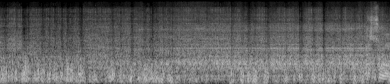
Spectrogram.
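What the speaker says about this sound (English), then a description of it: "Compressor started on that one." An air conditioner's outdoor compressor unit running after starting up, a steady loud mechanical hum and whir with a dense buzzing tone, close by and unbroken throughout with no talking.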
